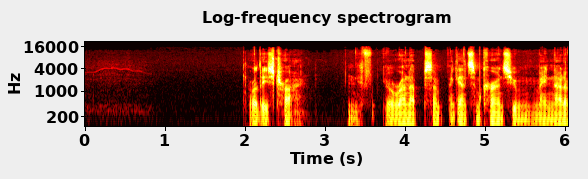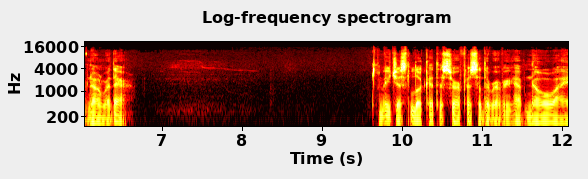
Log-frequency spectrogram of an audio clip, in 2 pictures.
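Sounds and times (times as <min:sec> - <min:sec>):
faint high whistling note: 0:00.0 - 0:00.9.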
